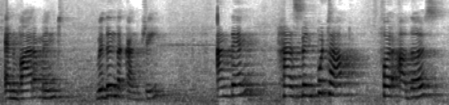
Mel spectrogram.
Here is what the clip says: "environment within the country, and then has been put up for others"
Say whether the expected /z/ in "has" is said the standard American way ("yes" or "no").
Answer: yes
